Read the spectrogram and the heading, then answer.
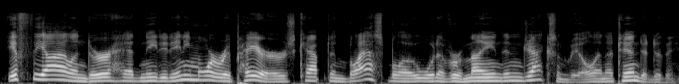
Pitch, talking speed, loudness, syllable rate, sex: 155 Hz, 170 wpm, -17 LUFS, 5.0 syllables/s, male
